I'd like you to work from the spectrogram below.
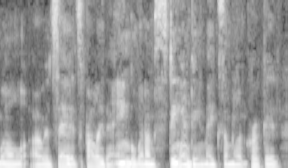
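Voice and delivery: ordinary delivery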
